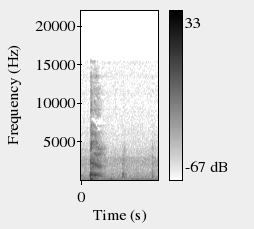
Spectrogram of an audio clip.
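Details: A single short, fairly loud cough from a young boy, then quiet room noise; afterwards he is given warm water and told not to drink cold drinks.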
